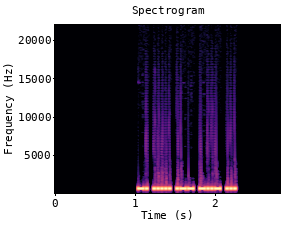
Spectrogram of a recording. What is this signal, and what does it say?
Morse code, heard as a keyed tone, about 53 wpm, 700 Hz. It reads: N5WXS
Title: USA Call Signs - 5 Characters - 4x Character Spacing - 50wpm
